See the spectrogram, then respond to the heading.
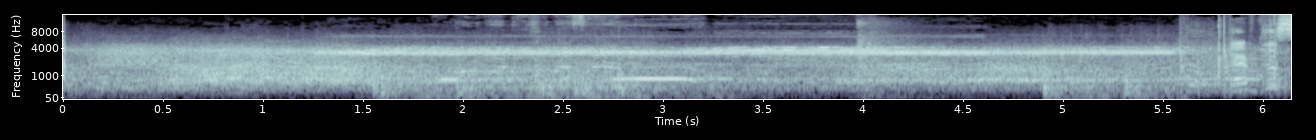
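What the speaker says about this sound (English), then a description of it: "the people cheering are cheering so hard" Fans at a Korean baseball game in Seoul cheer hard over a noisy stadium din, with sharp bursts and thumps rising from the crowd, alongside talk.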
